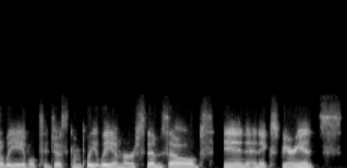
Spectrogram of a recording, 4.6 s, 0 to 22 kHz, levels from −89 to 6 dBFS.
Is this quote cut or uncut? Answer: uncut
